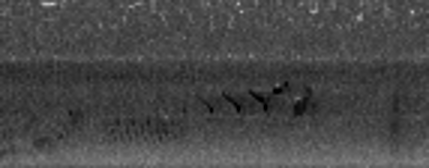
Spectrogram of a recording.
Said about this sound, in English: Sounds like a song sparrow was in there too.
